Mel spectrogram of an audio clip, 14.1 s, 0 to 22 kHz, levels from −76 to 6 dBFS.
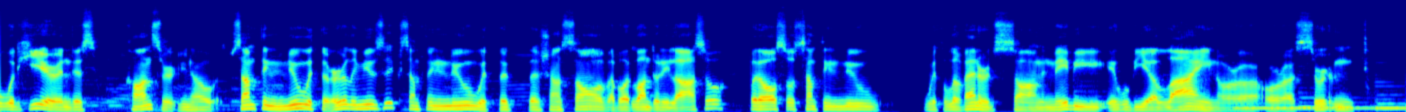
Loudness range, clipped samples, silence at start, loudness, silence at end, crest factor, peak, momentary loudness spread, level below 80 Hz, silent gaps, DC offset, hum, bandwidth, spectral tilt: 2 LU; under 0.1%; 0 s; -23 LUFS; 0 s; 20 dB; -4 dBFS; 10 LU; -54 dBFS; none; under 0.1%; none; 14.5 kHz; -6 dB/octave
